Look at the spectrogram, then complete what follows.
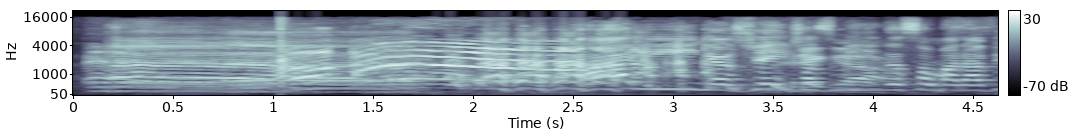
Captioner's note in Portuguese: risos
